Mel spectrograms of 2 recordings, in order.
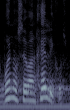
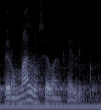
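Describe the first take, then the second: First: Said in the usual way. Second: Malos evangélicos much softer and lower, malos stressed; dropped grave contrast. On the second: Acted. Pastor contrasting good and bad believers, hushed stress on malos. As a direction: sink the voice on malos.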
